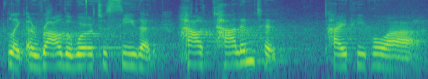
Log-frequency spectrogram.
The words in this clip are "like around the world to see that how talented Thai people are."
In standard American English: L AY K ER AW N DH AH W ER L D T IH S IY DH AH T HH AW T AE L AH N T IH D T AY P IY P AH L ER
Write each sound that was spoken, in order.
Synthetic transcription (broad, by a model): L AY K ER AW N DH AH W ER D T IH S IY DH AH T HH AW T AE L AH N T IH D T AY P IY P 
